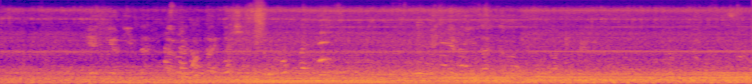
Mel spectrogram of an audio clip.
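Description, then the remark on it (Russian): A bus drives along with a steady, loud low engine rumble that holds throughout, with faint voices murmuring beneath the drone. “Это автобус. Он же туда едет.”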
